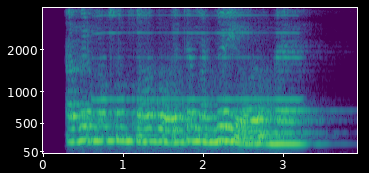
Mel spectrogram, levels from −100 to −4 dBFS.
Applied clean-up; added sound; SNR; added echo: neural separator model SepFormer DNS4.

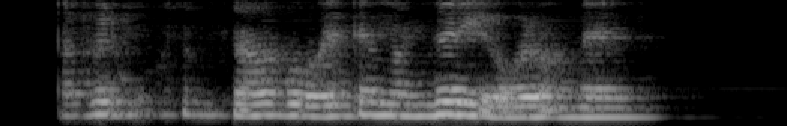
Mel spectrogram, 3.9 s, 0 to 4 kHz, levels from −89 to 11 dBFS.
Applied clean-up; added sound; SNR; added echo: neural mask model DeepFilterNet 3.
